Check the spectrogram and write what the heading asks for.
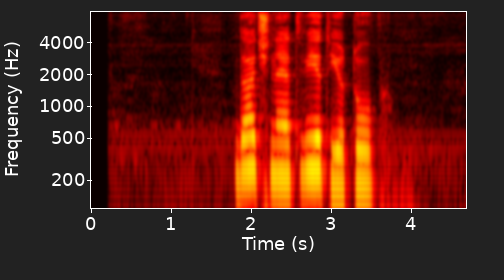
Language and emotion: Russian, sad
